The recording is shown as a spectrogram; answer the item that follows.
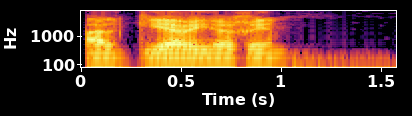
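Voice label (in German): "algerierin", German; pronunciation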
